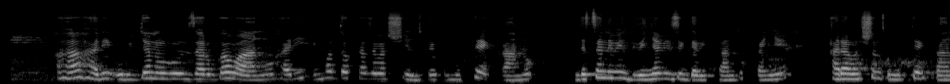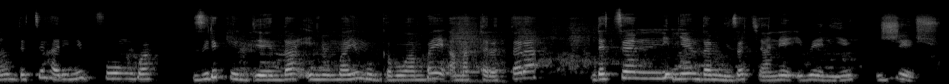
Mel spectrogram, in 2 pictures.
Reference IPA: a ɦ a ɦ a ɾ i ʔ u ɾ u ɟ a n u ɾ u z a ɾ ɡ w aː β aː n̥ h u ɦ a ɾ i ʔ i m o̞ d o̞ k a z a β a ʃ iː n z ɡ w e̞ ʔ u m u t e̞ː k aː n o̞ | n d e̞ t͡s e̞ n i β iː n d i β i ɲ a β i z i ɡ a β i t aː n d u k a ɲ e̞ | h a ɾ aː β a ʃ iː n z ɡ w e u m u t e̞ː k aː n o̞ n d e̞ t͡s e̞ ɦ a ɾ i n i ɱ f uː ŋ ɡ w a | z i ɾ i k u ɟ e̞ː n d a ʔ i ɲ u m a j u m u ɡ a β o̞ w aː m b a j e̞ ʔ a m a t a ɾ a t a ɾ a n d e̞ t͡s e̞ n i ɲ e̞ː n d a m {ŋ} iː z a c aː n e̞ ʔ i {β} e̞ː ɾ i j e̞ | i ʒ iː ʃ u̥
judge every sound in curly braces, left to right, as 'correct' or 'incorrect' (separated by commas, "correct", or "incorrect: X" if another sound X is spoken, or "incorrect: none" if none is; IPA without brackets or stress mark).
incorrect: ɲ, correct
